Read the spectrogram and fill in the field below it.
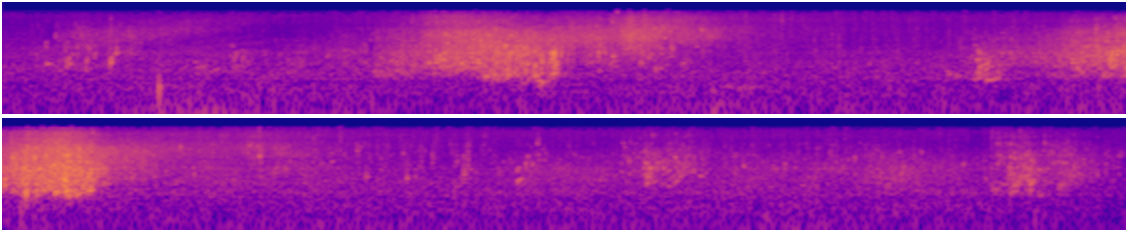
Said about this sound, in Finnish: tulee tämmöiselle matalalle hiekkarannalle. Ja vesi tulee ylös ja vetäytyy alas ja ihan kuin pienet pienet hiekanjyvät pyörissä siinä rantaviivassa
